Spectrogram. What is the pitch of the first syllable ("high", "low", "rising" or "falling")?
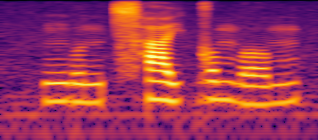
low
